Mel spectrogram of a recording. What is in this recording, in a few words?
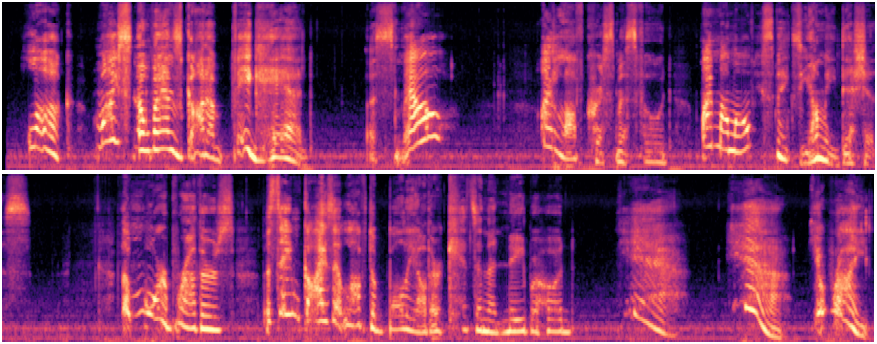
Animation Gaming Voices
